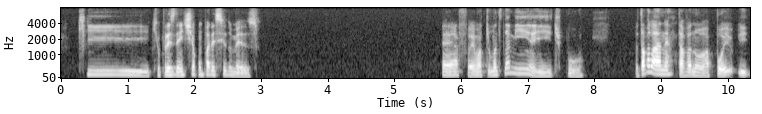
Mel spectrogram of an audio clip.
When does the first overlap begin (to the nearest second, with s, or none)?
none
